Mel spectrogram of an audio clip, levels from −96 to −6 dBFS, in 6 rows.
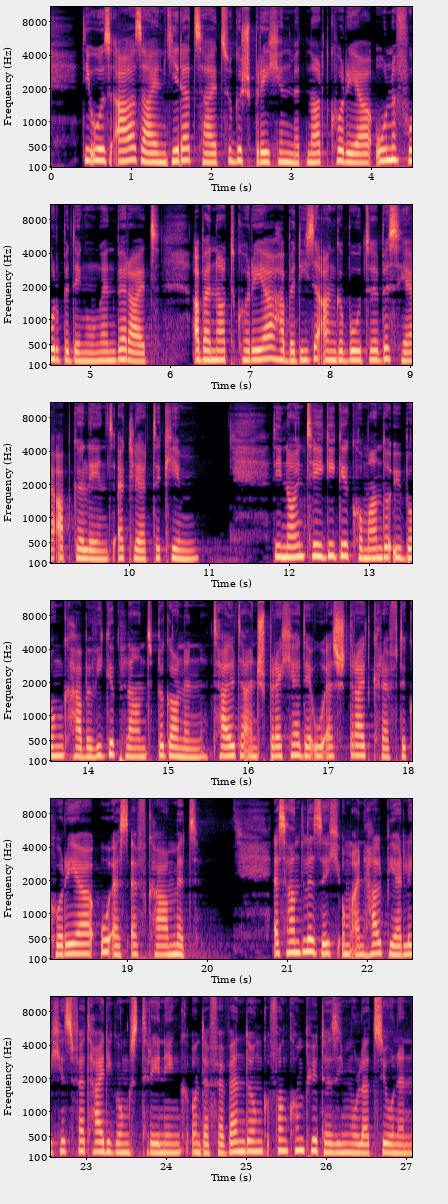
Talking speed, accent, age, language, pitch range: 100 wpm, German, 20-39, German, 180-205 Hz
